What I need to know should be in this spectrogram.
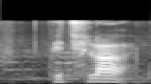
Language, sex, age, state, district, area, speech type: Hindi, male, 30-45, Bihar, Muzaffarpur, rural, read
